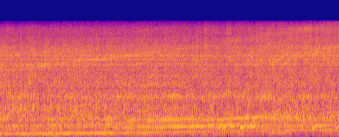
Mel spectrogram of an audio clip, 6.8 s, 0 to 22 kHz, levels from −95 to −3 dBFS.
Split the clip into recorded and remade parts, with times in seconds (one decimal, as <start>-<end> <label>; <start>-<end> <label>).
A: 0.0-1.1 remade; 1.1-3.7 recorded; 3.7-6.8 remade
